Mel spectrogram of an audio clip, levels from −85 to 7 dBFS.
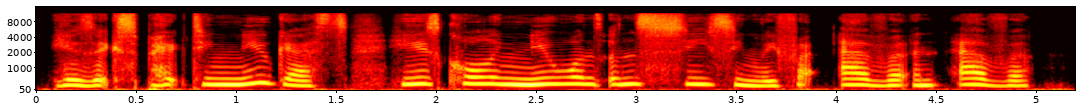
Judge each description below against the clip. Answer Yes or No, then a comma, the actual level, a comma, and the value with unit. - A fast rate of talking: No, average, 175 wpm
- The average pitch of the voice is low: No, very high, 250 Hz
